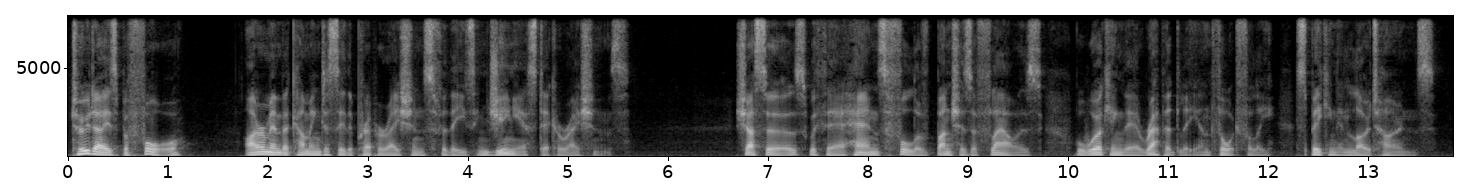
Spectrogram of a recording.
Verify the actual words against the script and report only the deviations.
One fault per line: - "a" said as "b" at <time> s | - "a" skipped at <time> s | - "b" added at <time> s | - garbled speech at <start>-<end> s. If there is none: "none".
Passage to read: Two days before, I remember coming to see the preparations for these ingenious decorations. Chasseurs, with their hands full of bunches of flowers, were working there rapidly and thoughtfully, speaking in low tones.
none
